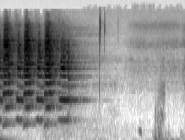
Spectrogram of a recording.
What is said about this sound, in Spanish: tiene que explicarnos qué son las cuatro bocinazos o cinco que ha dado, porque esto es, un código nuevo.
